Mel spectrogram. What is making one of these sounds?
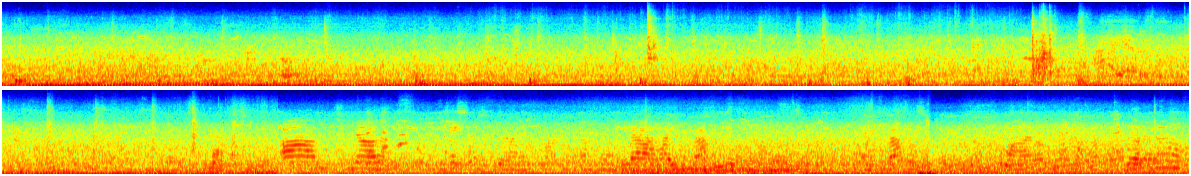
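Water laps and splashes against a boat's hull.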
